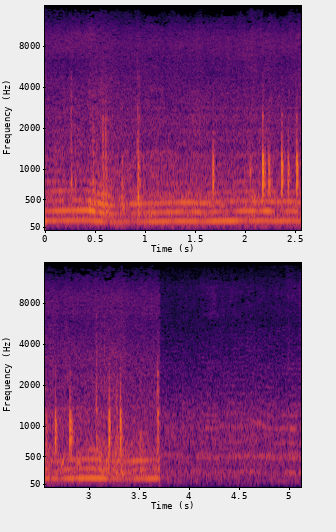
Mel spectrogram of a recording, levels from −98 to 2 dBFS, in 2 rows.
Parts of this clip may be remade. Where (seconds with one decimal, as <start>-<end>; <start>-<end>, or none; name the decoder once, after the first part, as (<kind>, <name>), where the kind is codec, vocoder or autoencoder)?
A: 0.6-2.6 (autoencoder, DAC-VAE)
